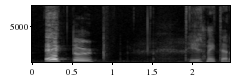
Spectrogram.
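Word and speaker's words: Héctor: named Hector technically because you don't say the H Hector Hector did you just make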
